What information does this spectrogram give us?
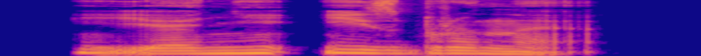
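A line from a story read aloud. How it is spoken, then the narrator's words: Hoarse. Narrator (Russian): хрипло сказала та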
